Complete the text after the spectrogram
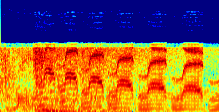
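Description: A duck quacks loudly, a quick run of about six or seven nasal, rising-and-falling quacks in steady succession with no other sounds around them.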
